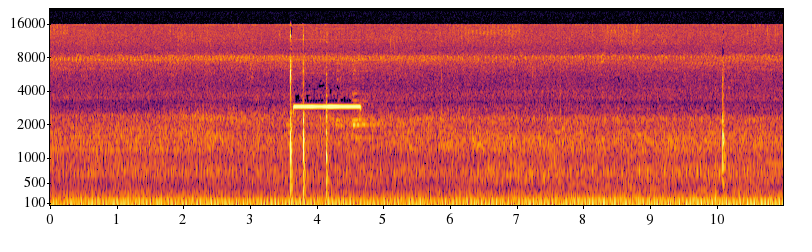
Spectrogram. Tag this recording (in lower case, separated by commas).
vehicle, outside, rural or natural, car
